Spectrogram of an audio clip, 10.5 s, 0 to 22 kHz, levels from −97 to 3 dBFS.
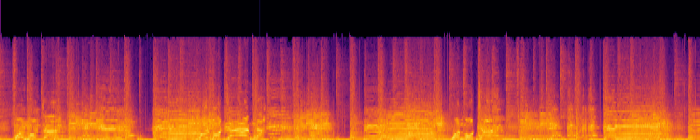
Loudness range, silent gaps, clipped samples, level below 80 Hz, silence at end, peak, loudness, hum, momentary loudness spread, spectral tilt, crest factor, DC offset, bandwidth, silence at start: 1 LU; none; under 0.1%; -30 dBFS; 0 s; 0 dBFS; -12 LUFS; none; 5 LU; -4.5 dB/octave; 14 dB; under 0.1%; 16.5 kHz; 0 s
